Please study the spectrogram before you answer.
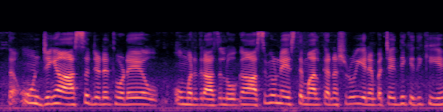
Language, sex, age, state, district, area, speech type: Dogri, female, 45-60, Jammu and Kashmir, Jammu, urban, spontaneous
